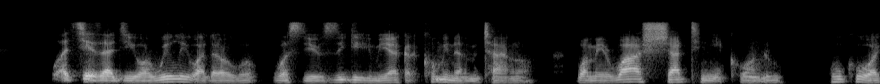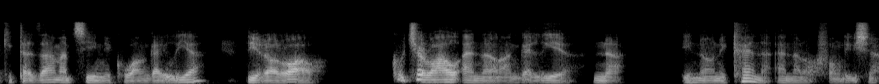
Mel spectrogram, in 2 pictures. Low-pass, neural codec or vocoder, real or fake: 7.2 kHz; codec, 16 kHz in and 24 kHz out, 0.4 kbps, LongCat-Audio-Codec, fine tuned four codebook decoder; fake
